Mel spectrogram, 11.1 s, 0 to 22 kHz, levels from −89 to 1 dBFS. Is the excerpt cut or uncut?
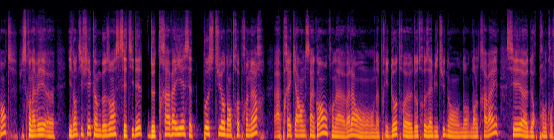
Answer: cut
